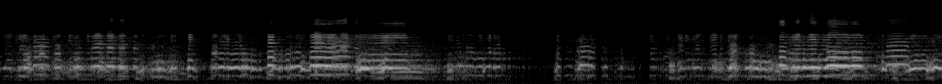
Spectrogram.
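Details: Gathered trumpeter swans trumpet in bouts: clusters of loud, brassy, bugling honks, some bending in pitch, broken by a short lull near the middle before the chorus picks up again.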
